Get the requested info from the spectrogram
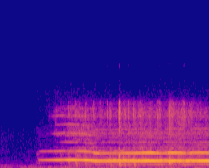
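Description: Film-trailer music coming from a TV in the room: a single held note comes in about half a second in, dips slightly in pitch, and carries on over a faint backing texture.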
